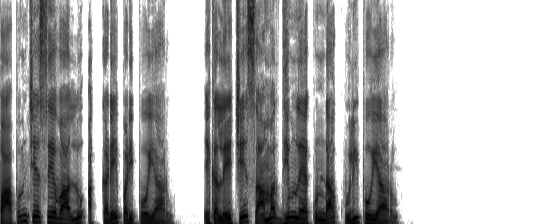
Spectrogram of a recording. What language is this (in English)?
Telugu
